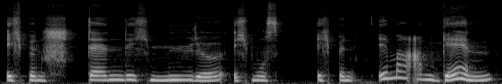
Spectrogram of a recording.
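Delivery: ordinary talk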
